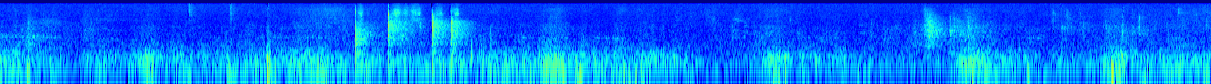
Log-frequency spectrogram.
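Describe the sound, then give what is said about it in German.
Faint scratchy strokes of writing on a board during a maths lecture, a steady run of rubbing and tapping marks with no talking. “Ich schreibe es mal hin.”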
